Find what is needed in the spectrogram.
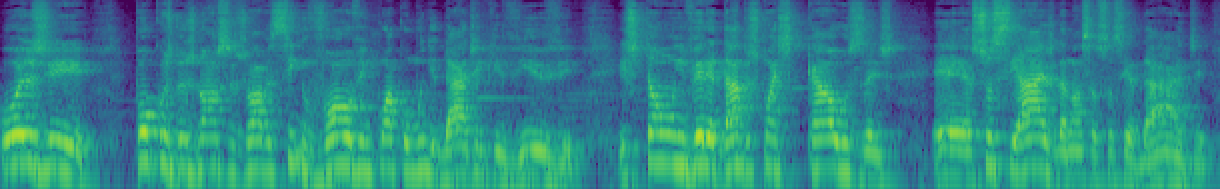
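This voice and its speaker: With noticeable background noise and audible room echo, a man talks very slowly in a high voice with lively intonation. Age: 60s. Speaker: pastor. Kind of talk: sermon. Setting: online church stream.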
